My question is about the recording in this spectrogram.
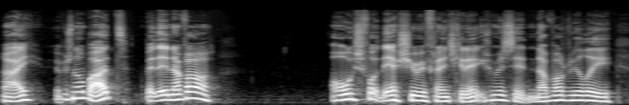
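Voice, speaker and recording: A Scottish man co-hosting a podcast in casual comic banter, animated and freely swearing. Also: fairly high pitch, fairly quick, no room sound, studio quality. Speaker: podcast co-host.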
